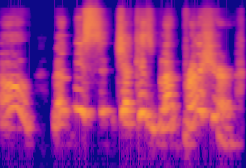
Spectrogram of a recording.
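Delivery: high, soft, fretful mocking voice with a whimper; mock fussing nurse. Mocking health workers in a hospital, high fretful nurse voice. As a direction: parody a panicky nurse cooing over a patient.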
